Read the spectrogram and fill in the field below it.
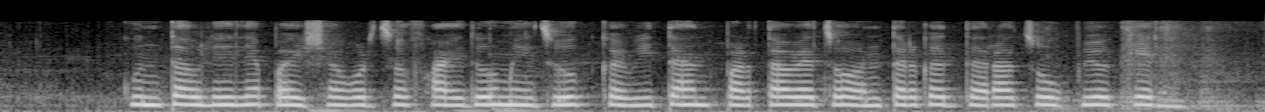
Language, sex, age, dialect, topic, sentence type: Marathi, female, 18-24, Southern Konkan, banking, statement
